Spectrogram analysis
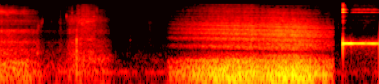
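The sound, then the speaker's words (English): A brief airplane boarding sound effect for an overseas flight from the United States: a swelling roar of jet engine and cabin noise, cut off by a loud, clear two-tone cabin chime ringing out at the end. “getting on a plane. We're going overseas.”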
